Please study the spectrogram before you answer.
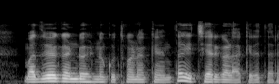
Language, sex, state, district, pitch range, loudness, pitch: Kannada, male, Karnataka, Mysore, 110-130 Hz, -19 LUFS, 115 Hz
